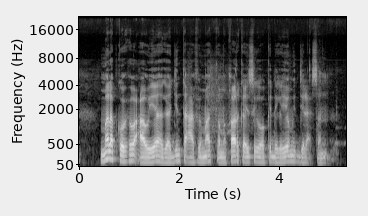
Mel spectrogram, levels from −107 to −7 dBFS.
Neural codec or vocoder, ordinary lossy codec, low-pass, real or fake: none; none; none; real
